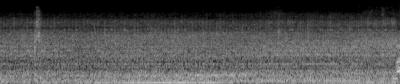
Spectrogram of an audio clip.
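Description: JMC 2022 light truck's engine running under way, heard from inside the cab. Its low hum builds about a second in and eases a little past the middle.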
